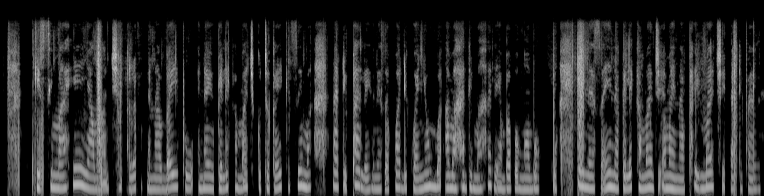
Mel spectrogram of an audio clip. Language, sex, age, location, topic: Swahili, female, 18-24, Nakuru, government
